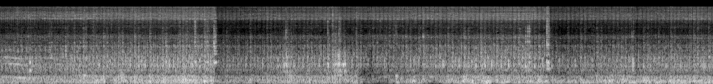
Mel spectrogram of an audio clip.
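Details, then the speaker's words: Yamaha 15 hp two-stroke outboard after cleaning the stuck piston rings and the clogged exhaust: starts quickly with even burble, picks up and settles smoothly, power restored. Normal idle. "Sangat mantap, cepat hidup, kemudian tenaganya sudah los."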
